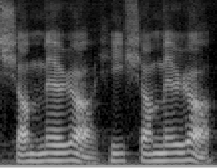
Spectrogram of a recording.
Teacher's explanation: The main accent being on the resh.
